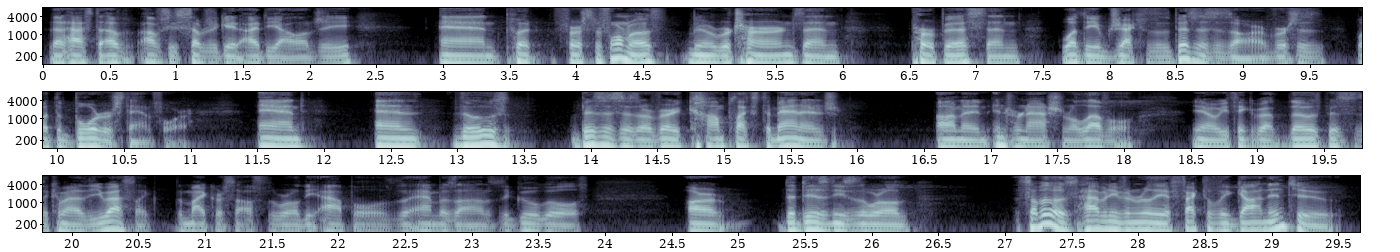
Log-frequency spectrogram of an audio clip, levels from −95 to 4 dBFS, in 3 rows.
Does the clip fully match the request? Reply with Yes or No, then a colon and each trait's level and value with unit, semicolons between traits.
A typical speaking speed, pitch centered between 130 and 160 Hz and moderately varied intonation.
No: average, 170 wpm; low, 110 Hz; average, 4.0 semitones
